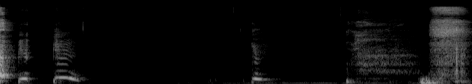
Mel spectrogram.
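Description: A few harsh coughs and throat clearing with gaps between them, then heavy noisy breaths; a forceful persistent cough.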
